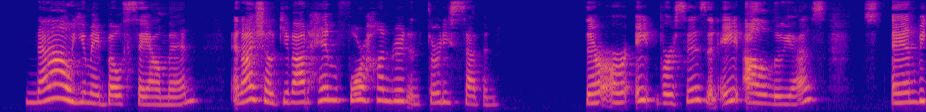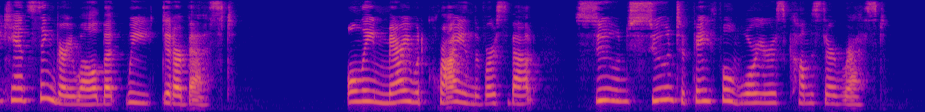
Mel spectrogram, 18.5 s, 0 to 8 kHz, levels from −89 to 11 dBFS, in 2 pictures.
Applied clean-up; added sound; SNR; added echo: none; none; none; none.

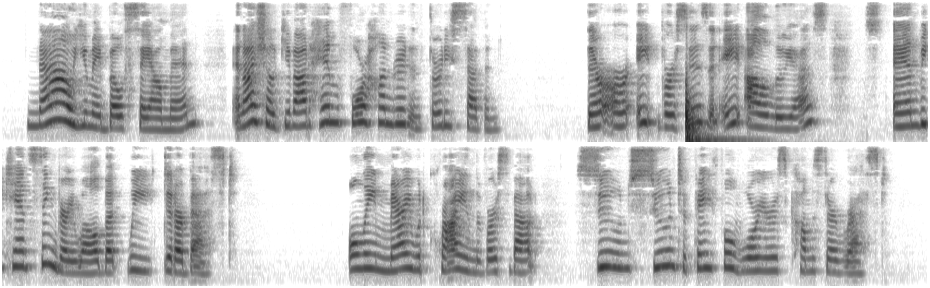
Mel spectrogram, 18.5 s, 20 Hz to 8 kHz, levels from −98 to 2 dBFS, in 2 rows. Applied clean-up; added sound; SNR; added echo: none; Knock; -3 dB; none.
